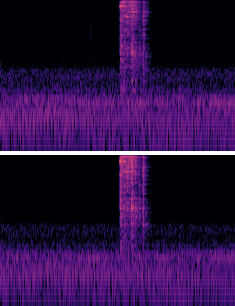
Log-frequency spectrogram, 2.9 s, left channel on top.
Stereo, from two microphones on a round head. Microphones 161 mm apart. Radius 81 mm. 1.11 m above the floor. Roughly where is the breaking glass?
Right.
